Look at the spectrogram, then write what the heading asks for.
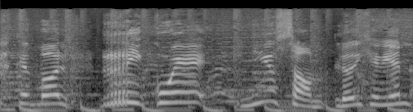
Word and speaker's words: Reque: Cuando llegaste a Uruguay decían Ricue, Rique, no, Enrique, de todo, me imagino. ¿Y cuál es la pronunciación correcta? Ricue. Ricue.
